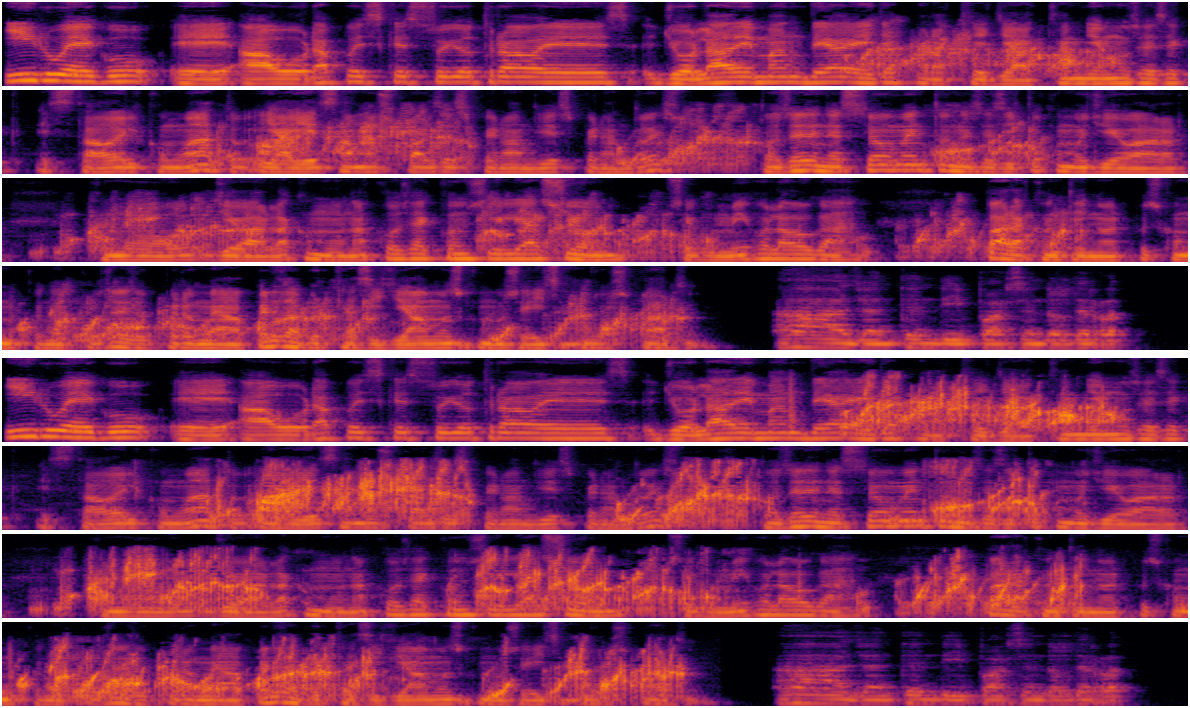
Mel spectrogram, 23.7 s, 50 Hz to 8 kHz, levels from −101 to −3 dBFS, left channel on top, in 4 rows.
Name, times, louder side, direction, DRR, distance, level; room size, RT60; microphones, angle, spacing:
voice 1, 0.0-9.3 9.7-11.9 12.3-16.2 16.8-21.3, left 3 dB, 20° left, 0.4 m, -35 dB
sound 1, 3.9-5.6 6.6-6.7 6.9-8.3 9.0-9.8 10.3-11.3 12.0-13.2 14.1-15.5 15.8-15.9 16.1-17.3 17.7-19.9 20.2-21.2, right 9 dB, 85° right, 0.4 m, -32 dB
voice 2, 21.6-23.4, left 3 dB, 75° left, 1.7 m, -38 dB
3.9 x 2.7 x 3.2 m
head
